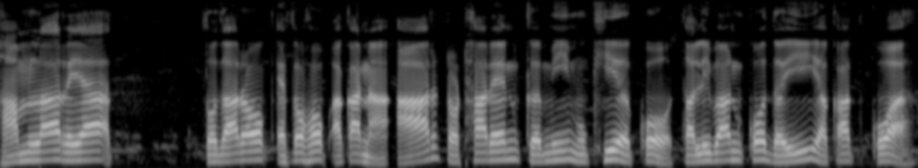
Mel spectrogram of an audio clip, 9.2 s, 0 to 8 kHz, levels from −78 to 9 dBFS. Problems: background sounds at intervals, continuous background conversations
